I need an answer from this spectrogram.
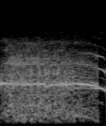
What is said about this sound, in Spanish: Personas relataban haber escuchado lamentos en el transcurso de la madrugada, gritos ahogados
